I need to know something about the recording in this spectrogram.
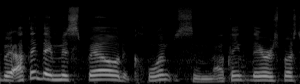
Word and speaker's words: Clemson: I thought it was always with a P. I thought it was always a P in Clemson. CLEMPSON. Yeah, Clemson.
